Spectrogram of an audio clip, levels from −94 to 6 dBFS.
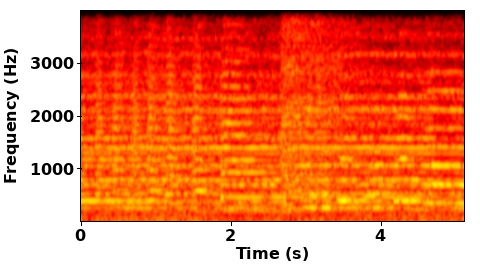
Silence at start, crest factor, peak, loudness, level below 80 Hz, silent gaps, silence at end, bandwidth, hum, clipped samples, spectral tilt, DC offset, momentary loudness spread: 0 s; 12 dB; -12 dBFS; -24 LUFS; -46 dBFS; none; 0 s; 4 kHz; none; under 0.1%; -2 dB/octave; under 0.1%; 3 LU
